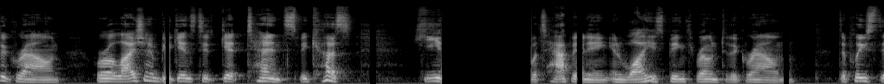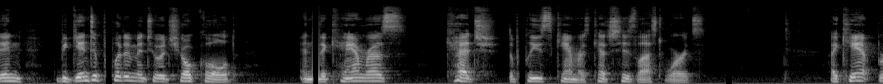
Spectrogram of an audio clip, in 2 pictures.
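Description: Right at 1.65 s, just before "to get tense because", the speech drops out for about 49 ms. That's a gap at a join of encoded pieces: the speech was encoded in 2-second chunks and stitched together without trimming the encoder's start delay and end padding. It repeats at 3.70 s.

From 4.41 to 5.31 s the speech just stops mid-flow for about 0.9 s and then picks up where it left off. That's a playback stall, likely from the player starving for data or its thread getting blocked.

After that, the gaps at the chunk joins continue every 2 s at 5.76, 7.83, 9.90, 11.96 (right before "the cameras catch the"), 14.03 and 16.10 s (just after "catch his last words"). Each of these is about 67 ms, with smeared edges.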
